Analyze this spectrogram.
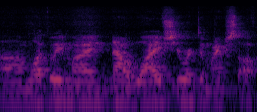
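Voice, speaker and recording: Noticeable background noise and audible room echo surround a speaker with an American accent who talks at a fairly quick pace in a monotone, flat intonation. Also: man. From US West Coast, San Francisco Bay Area, California. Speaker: real estate agent. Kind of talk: panel discussion.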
